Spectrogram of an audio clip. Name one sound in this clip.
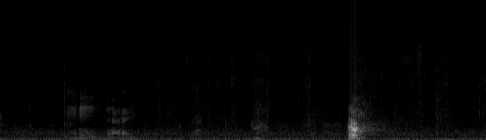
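A man calls out loudly to a dog outdoors.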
